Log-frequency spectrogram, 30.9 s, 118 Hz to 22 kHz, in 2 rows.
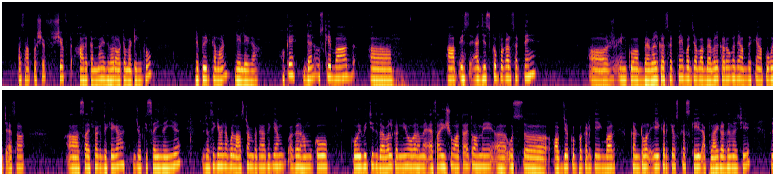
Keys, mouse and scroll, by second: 0.2 shift+click, 1.3 shift+r, 2.1 scroll down 1, 2.3 middle click, 3.0-3.4 scroll down 3, 3.4 click, 3.7-4.0 scroll down 2, 4.0-5.8 middle drag, 6.0-6.4 scroll up 4, 6.8 shift+middle click, 7.2-7.6 scroll up 1, 7.6-8.8 shift+middle drag, 8.8 click, 9.9 2, 10.2 click, 11.2 shift+click, 12.8 ctrl+b, 17.8 ctrl+z, 19.1 Tab, 28.3 ctrl+a.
